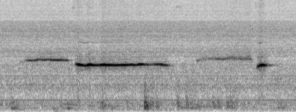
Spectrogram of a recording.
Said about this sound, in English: when I go out and I start their trucks in the morning, I whistle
